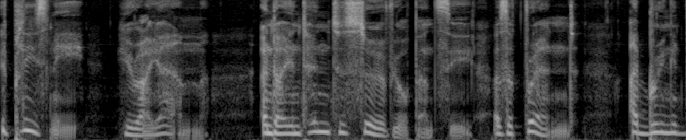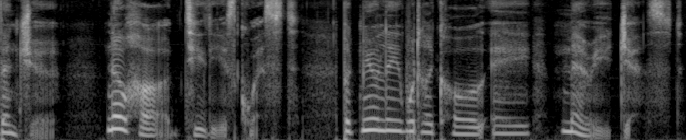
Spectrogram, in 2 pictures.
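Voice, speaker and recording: This soft-spoken, put-on character voice sits at a middle pitch and moves at a fairly slow pace. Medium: read story. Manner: courteous, mocking.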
